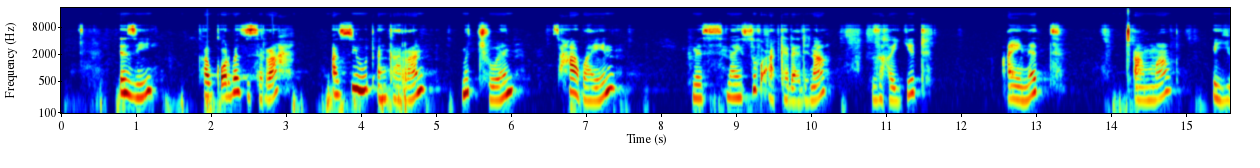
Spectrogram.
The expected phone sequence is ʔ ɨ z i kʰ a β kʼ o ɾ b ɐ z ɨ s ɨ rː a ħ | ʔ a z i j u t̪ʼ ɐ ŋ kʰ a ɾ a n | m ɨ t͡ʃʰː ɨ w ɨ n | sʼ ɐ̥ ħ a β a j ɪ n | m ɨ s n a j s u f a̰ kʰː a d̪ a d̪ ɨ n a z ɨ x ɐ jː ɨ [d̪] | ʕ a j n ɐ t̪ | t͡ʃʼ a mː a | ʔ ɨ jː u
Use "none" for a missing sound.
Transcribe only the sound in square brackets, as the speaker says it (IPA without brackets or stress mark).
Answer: d̪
